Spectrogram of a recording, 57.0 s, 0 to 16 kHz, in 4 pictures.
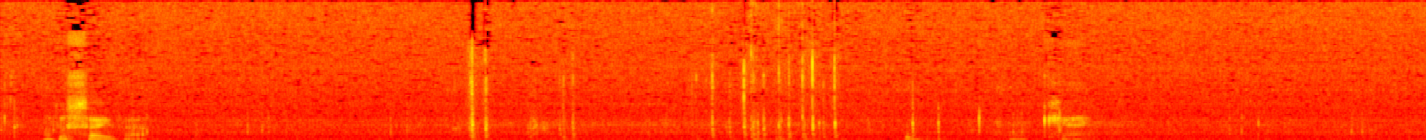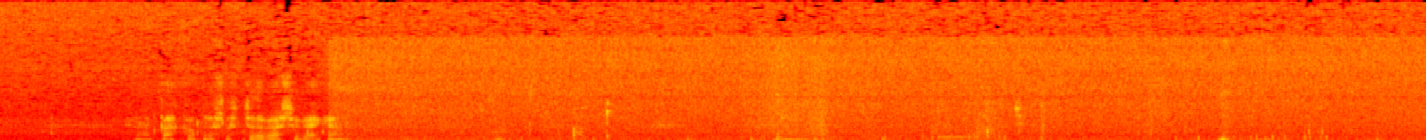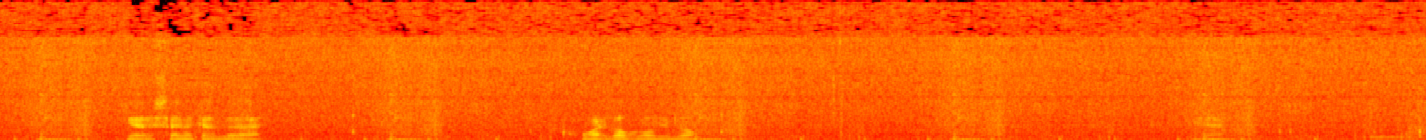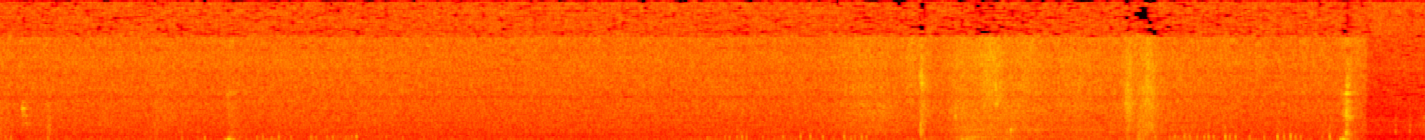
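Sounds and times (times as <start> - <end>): computer keyboard key clicks: 4.6 - 4.9, 5.6 - 5.8, 7.0 - 8.4
faint low rumble: 8.4 - 57.0.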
